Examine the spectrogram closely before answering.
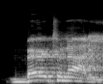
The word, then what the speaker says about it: Bertonatti: He's Bertonatti. Did I get it right? Bertonatti, yes. It's Italian. I'm close. That's the North Miami Beach pronunciation.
